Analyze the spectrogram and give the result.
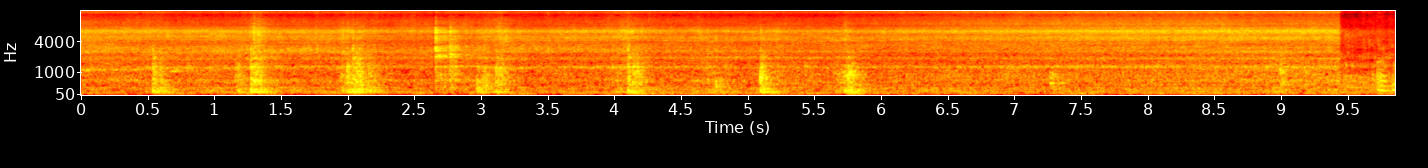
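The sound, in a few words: potatoes sizzling in a pan with salted hilsa fish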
